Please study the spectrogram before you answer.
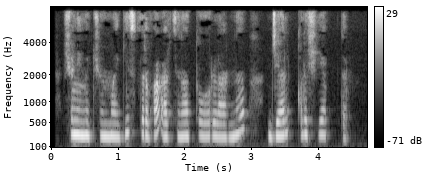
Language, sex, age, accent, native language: Uzbek, female, under 19, Xorazm, Uzbek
